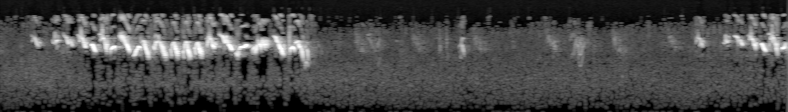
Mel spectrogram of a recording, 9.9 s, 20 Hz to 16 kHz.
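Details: House finch, 2018 recording: a lively high warbling phrase of quick slurred notes for over three seconds, then near silence with a few soft chips before another warble begins.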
